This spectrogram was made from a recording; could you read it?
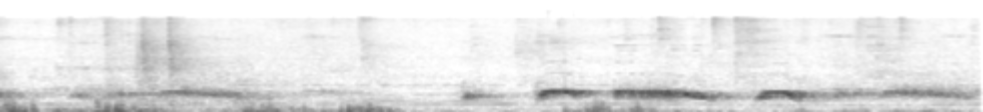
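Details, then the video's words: Spotted dove's soft, hollow coo phrases, repeated; low rumbling handling noise muddies the first two seconds before clearer, louder coos follow. "Chim cu gáy-Đam mê tiếng chim cu"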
